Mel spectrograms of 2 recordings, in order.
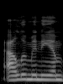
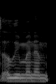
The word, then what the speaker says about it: aluminium: Aluminium, by the way, is the preferred name in uh or name and pronunciation in British Commonwealth English. It's the same thing as aluminum in American English.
